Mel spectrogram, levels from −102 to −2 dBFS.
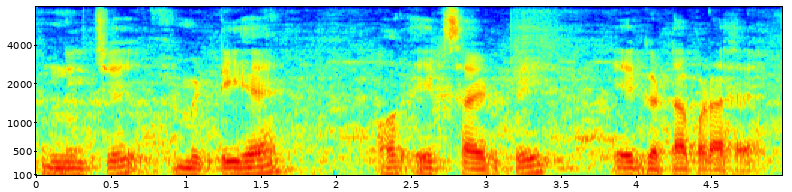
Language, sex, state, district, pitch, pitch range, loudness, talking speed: Hindi, male, Punjab, Fazilka, 105 Hz, 100-110 Hz, -18 LUFS, 130 wpm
